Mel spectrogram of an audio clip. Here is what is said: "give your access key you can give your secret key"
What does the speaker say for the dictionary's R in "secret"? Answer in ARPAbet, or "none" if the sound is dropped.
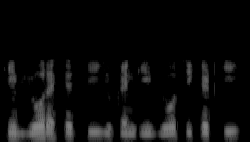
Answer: none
